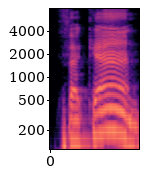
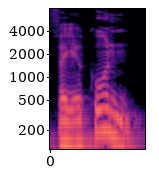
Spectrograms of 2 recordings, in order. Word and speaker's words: فكان: فكان, not فيكون. فكان, that's the correct way to say it in the Arabic, not fayakun.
